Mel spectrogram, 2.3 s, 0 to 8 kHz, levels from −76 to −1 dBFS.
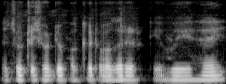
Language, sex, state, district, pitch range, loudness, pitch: Hindi, male, Maharashtra, Gondia, 100-105 Hz, -19 LUFS, 105 Hz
